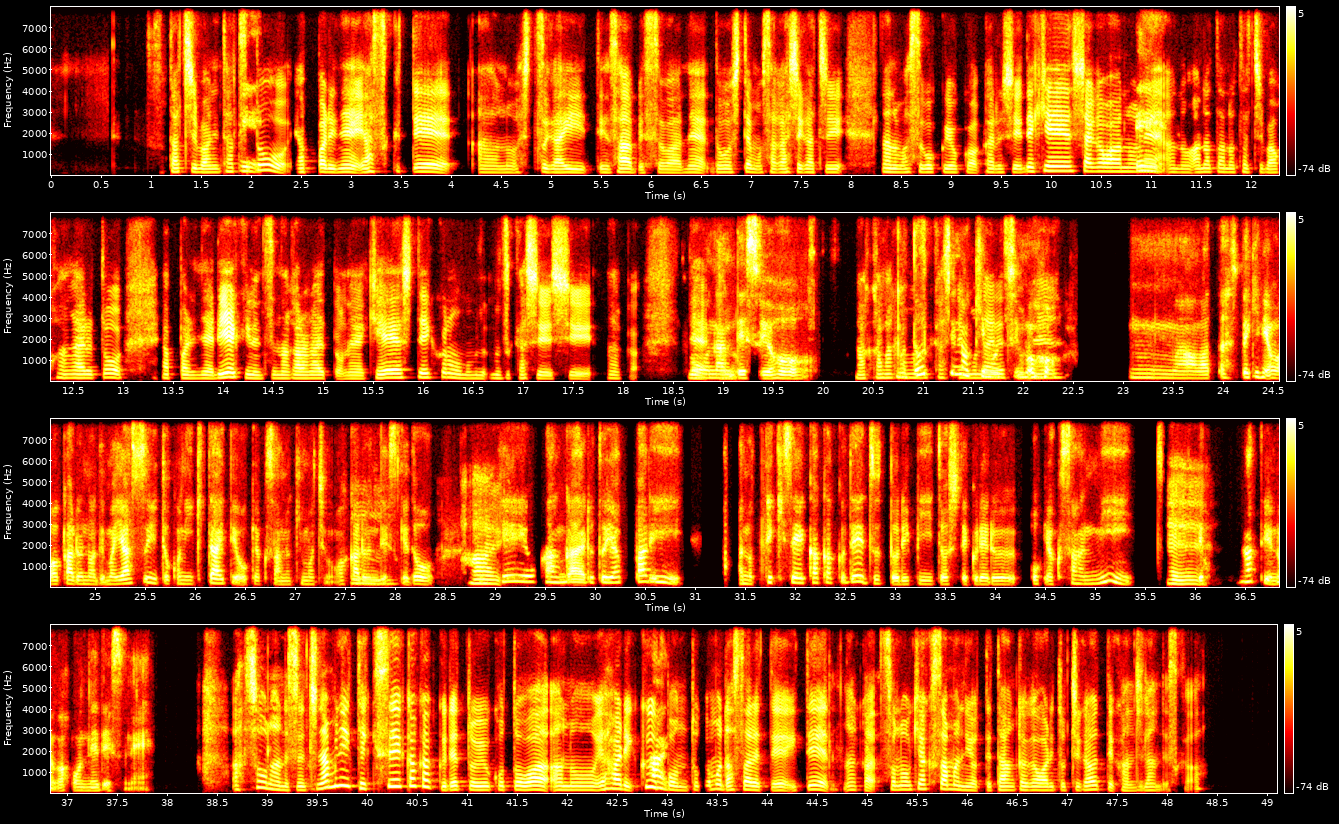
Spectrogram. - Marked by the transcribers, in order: tapping; other noise; other background noise
- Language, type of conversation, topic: Japanese, advice, 社会の期待と自分の価値観がぶつかったとき、どう対処すればいいですか？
